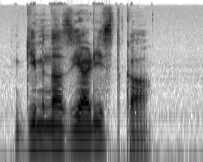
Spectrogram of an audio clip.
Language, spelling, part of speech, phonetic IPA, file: Polish, gimnazjalistka, noun, [ˌɟĩmnazʲjaˈlʲistka], Pl-gimnazjalistka.ogg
